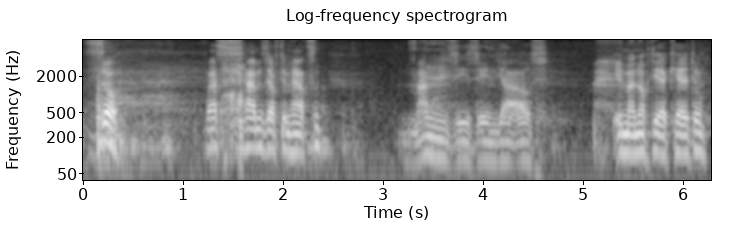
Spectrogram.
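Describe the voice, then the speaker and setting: A man's voice: fairly low pitch, lively intonation, moderate pace, background noise, lightly acted. A man playing a formal, self-possessed and condescending small-town lawyer in a radio crime drama. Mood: busy, cordial.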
